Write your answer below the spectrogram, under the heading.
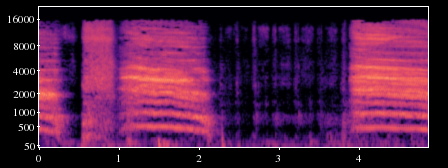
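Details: Young giant anteater at Zoo Magdeburg making itself loudly heard: three loud, harsh, raspy calls, each up to a second long and banded with tones, separated by short gaps and a quieter rustling stretch.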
